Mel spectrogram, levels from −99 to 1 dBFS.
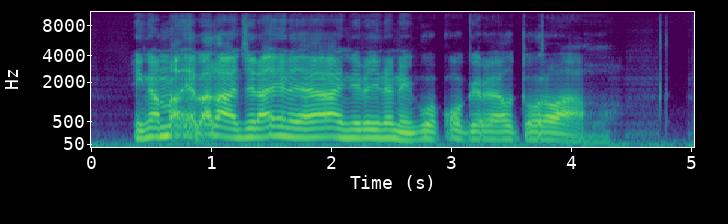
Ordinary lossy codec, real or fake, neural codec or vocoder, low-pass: none; fake; autoencoder, 22.05 kHz, a latent of 192 numbers a frame, VITS, trained on many speakers; none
